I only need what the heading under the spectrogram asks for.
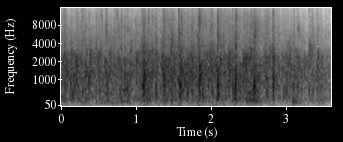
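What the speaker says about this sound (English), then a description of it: "So big applause for Ray." Audience applause at a school board of education meeting, a steady wash of clapping hands with no break, filling the whole stretch without voices on top.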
